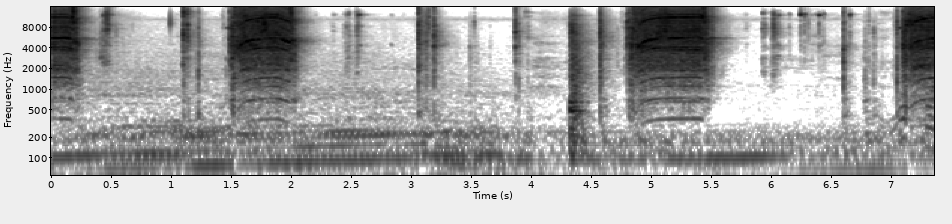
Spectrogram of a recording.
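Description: Cordless impact driver with a socket backing out the bolts of a rotary vane aerator's end plate, run in short bursts of about half a second, each whirring up in pitch and winding down. A sharp click comes just before the third burst.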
